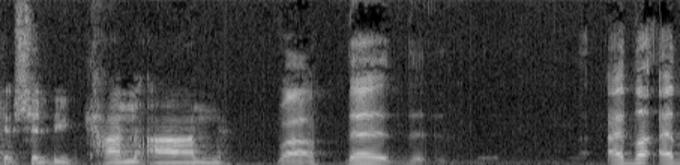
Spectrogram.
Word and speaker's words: Canaan: does I mean it it has a double A so I pronounce it with a long I call I call it Canan yeah most everyone does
